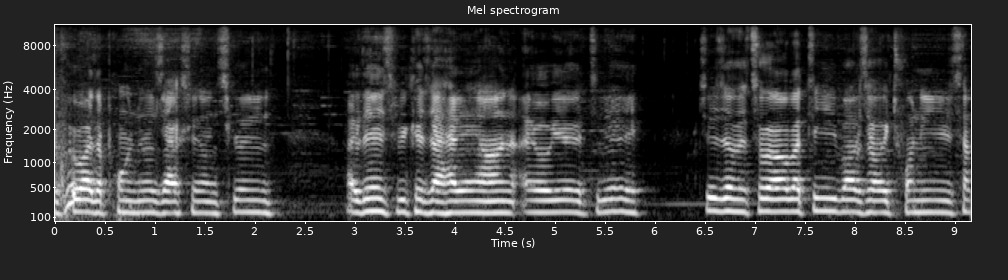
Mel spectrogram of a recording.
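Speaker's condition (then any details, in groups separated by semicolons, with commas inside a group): Cerebral palsy; affects legs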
